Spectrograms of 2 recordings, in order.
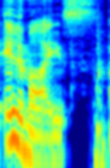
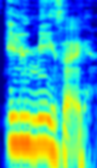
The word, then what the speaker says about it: Illumise: I can't even, because most people would pronounce it Illumise. – Yeah. – Or Illumise or Illumise. But it's Illumise.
